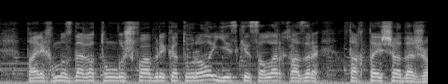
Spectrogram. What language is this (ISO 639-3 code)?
kaz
